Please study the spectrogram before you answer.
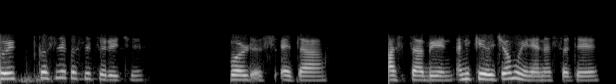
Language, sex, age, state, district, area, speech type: Goan Konkani, female, 18-30, Goa, Tiswadi, rural, conversation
